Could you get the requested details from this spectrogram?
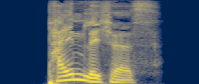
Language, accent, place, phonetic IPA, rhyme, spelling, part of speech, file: German, Germany, Berlin, [ˈpaɪ̯nˌlɪçəs], -aɪ̯nlɪçəs, peinliches, adjective, De-peinliches.ogg
- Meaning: strong/mixed nominative/accusative neuter singular of peinlich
